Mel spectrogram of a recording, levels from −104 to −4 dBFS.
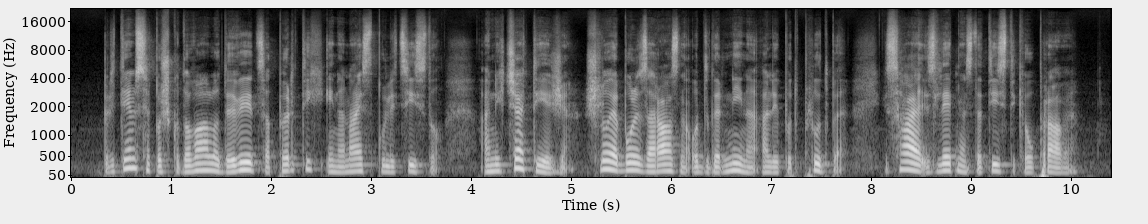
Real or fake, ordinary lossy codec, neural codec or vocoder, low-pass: fake; none; codec, 44.1 kHz, 7.8 kbps, Pupu-Codec; none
